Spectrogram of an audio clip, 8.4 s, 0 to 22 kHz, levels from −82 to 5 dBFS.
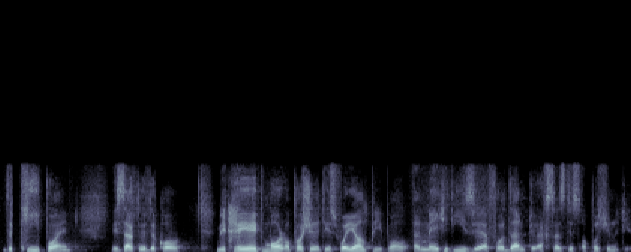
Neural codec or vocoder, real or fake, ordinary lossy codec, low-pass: codec, 16 kHz, 1 kbps, X-Codec, HuBERT features, trained on balanced general audio; fake; none; none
